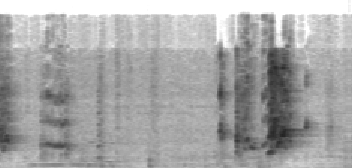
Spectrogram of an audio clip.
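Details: Captive lovebirds, albino and Euwing green opaline, chirping in the morning: sharp high chirps and brief buzzy bursts scattered across three seconds, with a faint low whistle and quiet background rustling.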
